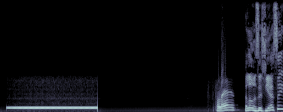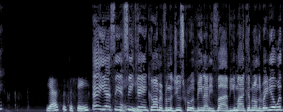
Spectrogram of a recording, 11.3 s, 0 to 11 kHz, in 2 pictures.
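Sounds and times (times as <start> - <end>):
telephone dial tone: 0.1 - 2.0
speech: 4.3 - 5.8, 6.6 - 11.3.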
